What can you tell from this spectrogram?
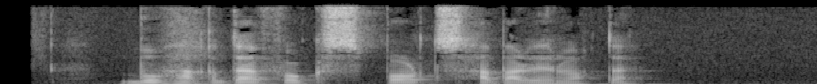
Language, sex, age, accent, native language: Uzbek, male, 18-24, Andijon, Uzbek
